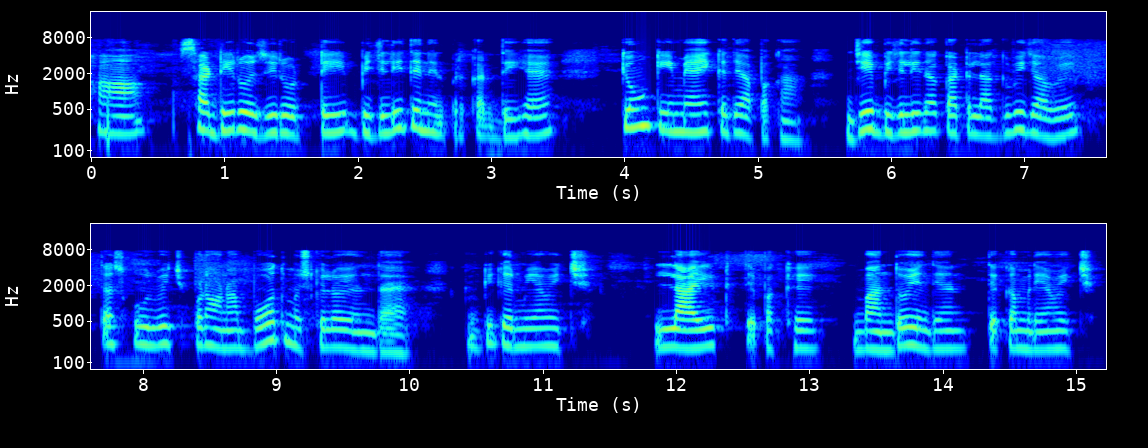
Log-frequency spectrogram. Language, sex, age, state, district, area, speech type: Punjabi, female, 45-60, Punjab, Tarn Taran, urban, spontaneous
